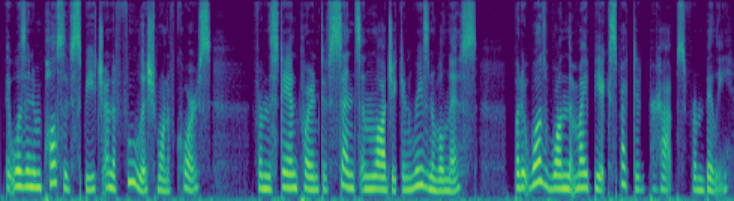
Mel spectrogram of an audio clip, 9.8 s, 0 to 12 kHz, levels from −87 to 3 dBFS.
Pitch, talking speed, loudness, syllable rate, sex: 225 Hz, 190 wpm, -18 LUFS, 5.7 syllables/s, female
